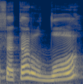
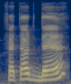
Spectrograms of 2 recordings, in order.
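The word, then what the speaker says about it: فترضى: The word فَتَرْضَى with a ضاد means you will be pleased. If you read it wrong with a da, fatarda, that means you will fall.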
